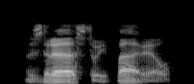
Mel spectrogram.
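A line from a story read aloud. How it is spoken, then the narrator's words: Hoarse, slightly breaking voice. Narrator (Russian): Хриплым, чуть срывающимся голосом ответил Серебрянский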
